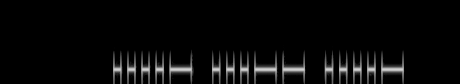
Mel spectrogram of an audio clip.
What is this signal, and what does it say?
Morse code, heard as a keyed tone, about 17 wpm, 700 Hz. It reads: 434
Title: Common Cut Numbers - 3-Digit 17wpm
